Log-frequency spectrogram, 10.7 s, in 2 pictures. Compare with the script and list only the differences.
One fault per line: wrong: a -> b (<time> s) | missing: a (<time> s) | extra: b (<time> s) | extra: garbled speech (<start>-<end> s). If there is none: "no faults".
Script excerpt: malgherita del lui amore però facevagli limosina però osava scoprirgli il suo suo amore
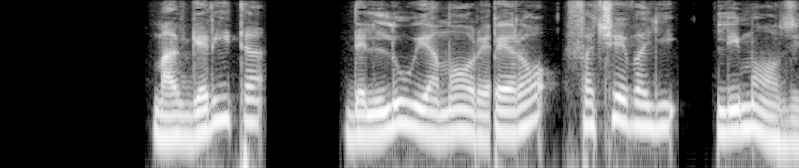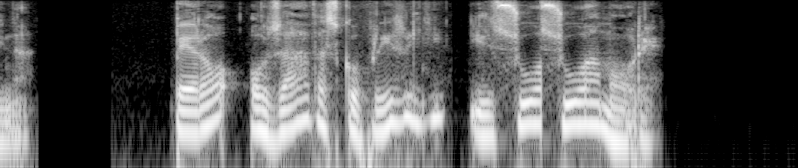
no faults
